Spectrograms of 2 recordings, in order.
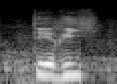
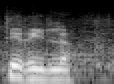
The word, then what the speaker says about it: terril: C'est aussi à ce moment-là que le mot terri rentre dans la presse et commence à mal se prononcer, terril. C'est également un mot picard. Mais on devrait prononcer sans prononcer le L.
